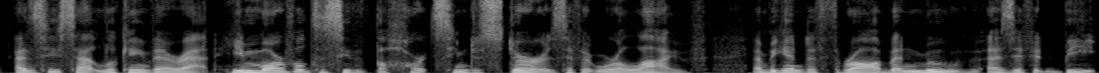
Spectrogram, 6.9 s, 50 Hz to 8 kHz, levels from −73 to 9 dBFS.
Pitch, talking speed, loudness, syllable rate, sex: 145 Hz, 260 wpm, -19 LUFS, 6.1 syllables/s, male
